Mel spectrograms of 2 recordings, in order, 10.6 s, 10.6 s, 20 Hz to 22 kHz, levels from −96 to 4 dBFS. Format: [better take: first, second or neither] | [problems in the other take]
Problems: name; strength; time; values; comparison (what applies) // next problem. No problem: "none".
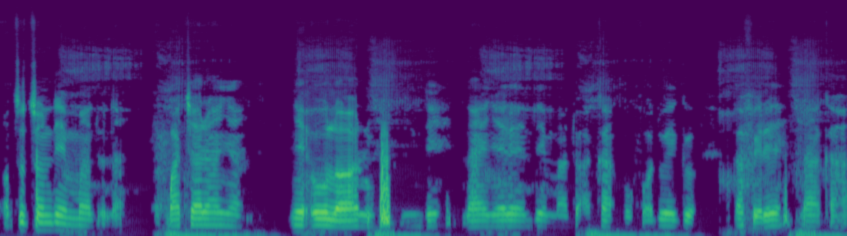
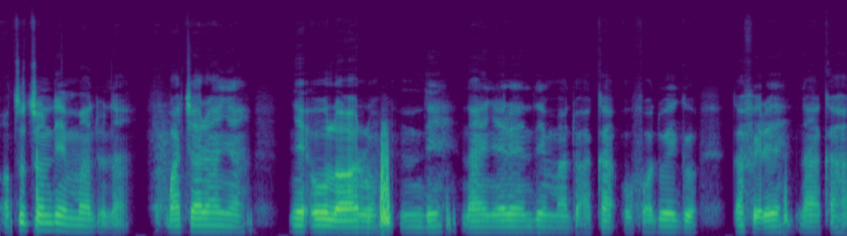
second | noise reduction (classical method spectral subtraction)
